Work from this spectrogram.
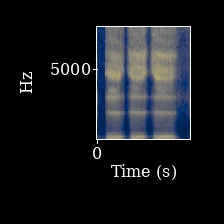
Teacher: On expulse l'air par le nez. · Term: le son in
